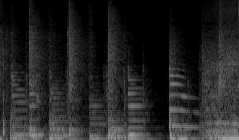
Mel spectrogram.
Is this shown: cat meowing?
yes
